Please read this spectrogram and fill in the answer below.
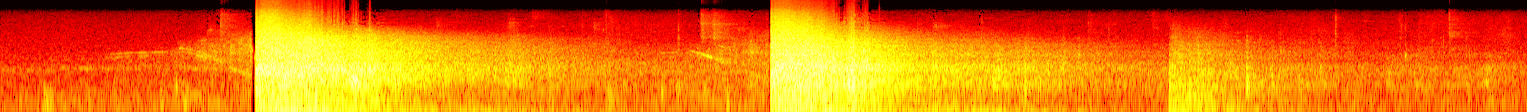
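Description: Artillery shells exploding: two very loud blasts about six seconds apart, each fading in a long rolling rumble and each just after a brief faint whistle, then a third, weaker blast near the end.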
